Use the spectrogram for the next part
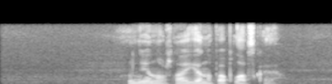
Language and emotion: Russian, neutral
